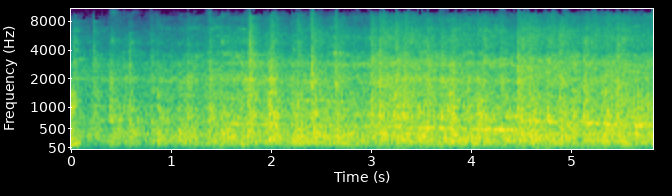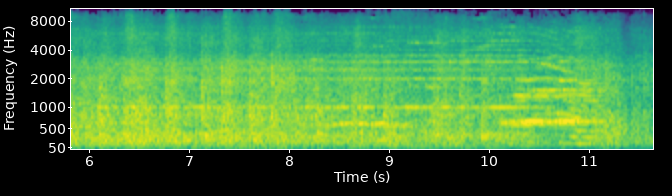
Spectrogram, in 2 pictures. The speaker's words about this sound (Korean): 많은 사람이 타고 내리는 뉴욕 지하철역.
